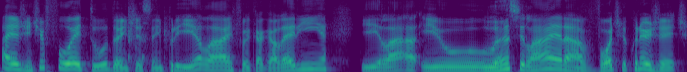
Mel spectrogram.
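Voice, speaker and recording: Using a plain, everyday voice, a man talks at a moderate pace with a fairly high pitch and lively intonation, in a very clean recording with a silent background. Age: 30s. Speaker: podcast host. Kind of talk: casual chat.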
